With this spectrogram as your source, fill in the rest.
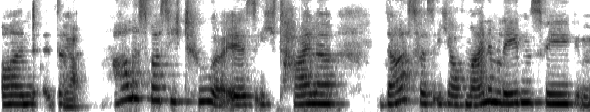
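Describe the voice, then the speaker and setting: A high-pitched woman with an English accent, a fairly slow pace and a quiet background. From USA. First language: English (speaking German). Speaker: business coach. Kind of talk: casual chat. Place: home room. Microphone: video call.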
